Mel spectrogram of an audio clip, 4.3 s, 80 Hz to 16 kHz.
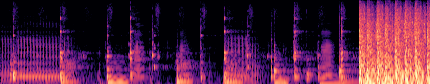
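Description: M16 fired in automatic mode in PUBG Mobile: loud, close rapid bursts of gunshots in an uneven rhythm, ending in a dense wash of sustained fire.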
